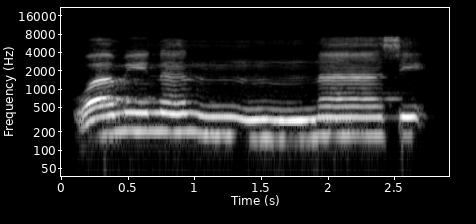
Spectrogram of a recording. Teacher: Dan alif lamnya kemudian tidak dibaca jelas gitu ya. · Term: alif lam Syamsiyah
